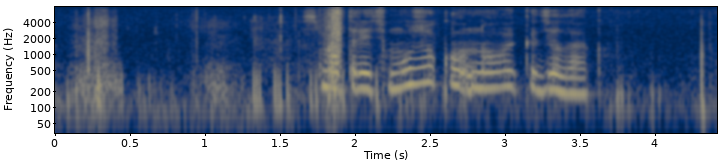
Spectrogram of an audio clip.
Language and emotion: Russian, neutral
